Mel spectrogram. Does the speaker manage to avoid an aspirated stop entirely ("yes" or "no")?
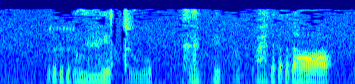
yes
